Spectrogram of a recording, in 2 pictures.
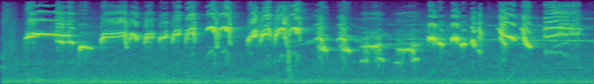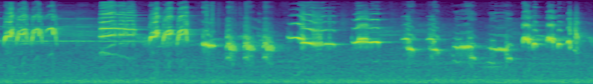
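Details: Oriental magpie-robin singing to provoke another male into anger: a long, loud, varied run of bright whistles, rapid chirps and trills, mostly high-pitched, delivered in dense phrases with brief gaps throughout.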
